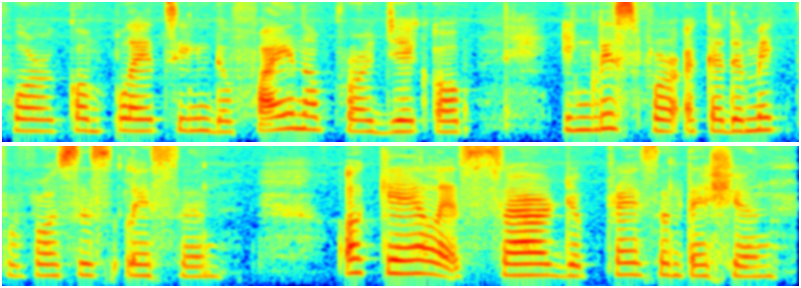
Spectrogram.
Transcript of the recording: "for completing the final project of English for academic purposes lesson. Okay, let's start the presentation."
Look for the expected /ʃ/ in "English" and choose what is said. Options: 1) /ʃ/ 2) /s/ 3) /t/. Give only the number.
2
